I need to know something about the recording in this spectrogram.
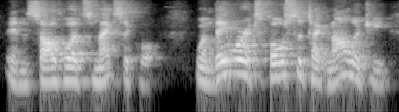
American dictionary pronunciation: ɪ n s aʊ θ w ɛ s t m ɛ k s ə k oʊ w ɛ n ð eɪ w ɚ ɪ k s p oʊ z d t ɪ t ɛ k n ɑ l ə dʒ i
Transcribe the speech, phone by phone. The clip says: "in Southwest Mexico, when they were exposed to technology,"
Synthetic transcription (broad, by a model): ɪ n s aʊ θ w ɛ s t m ɛ k s ə k oʊ w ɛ n ð eɪ w ɚ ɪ k s p oʊ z t ɪ t ɛ k n ɑ l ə dʒ i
